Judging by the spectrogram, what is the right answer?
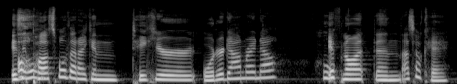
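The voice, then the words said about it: Imitated girl's voice. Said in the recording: “a girl voice?”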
